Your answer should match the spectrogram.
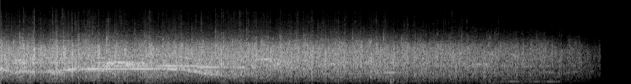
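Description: Audience applauding, with a few voices calling out over it in the first two seconds. The applause dies away gradually and then cuts off suddenly.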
